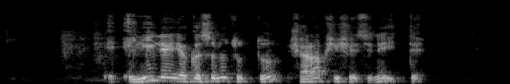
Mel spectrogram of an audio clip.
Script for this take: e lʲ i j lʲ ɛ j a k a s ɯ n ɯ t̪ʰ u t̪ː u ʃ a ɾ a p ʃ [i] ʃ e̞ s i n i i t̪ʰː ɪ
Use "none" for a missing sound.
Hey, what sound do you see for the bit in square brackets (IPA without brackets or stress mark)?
i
